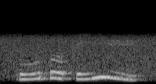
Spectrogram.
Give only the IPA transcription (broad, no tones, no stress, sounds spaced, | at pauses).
ɾ u ʔ o θ i ŋ y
